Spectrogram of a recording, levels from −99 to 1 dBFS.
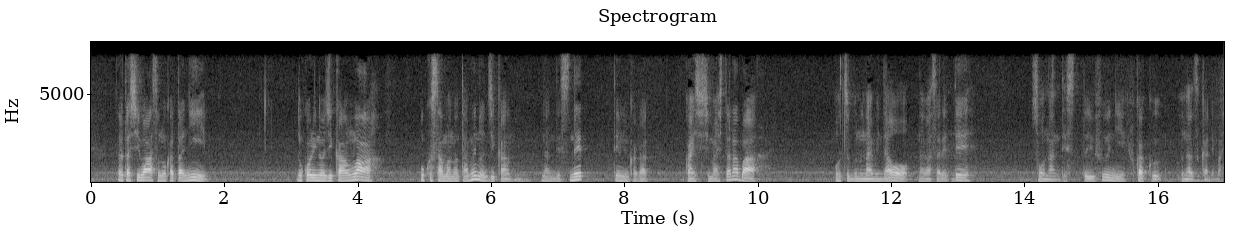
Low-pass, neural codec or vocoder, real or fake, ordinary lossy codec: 7.2 kHz; none; real; MP3, 64 kbps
